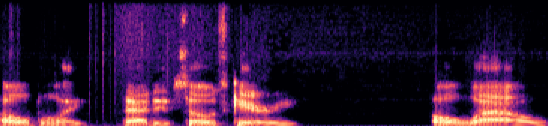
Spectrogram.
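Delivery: badly acted, unconvincing fake fright, drawn out. Mocking a man's reaction to a yell in the woods, mock bad-actor fake fear. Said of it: "He sounds like a bad actor trying to act like".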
